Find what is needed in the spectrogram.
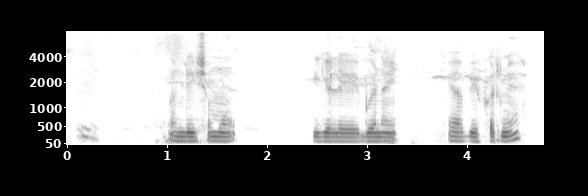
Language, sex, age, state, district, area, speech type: Bodo, male, 18-30, Assam, Udalguri, urban, spontaneous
